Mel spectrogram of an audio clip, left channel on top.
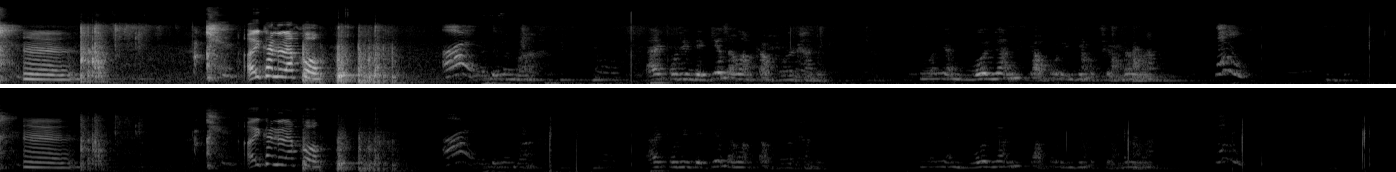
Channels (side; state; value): right; quieter; 16.1 dB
